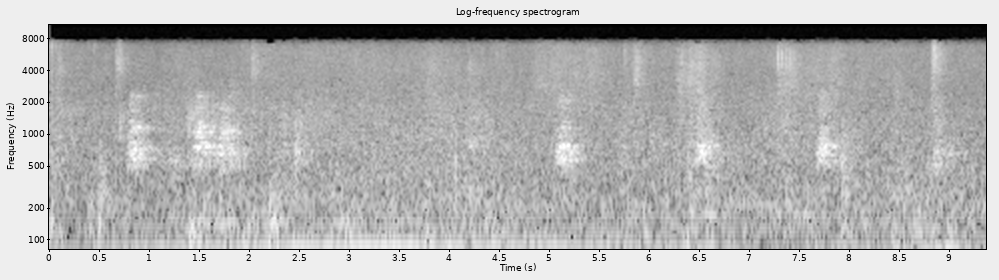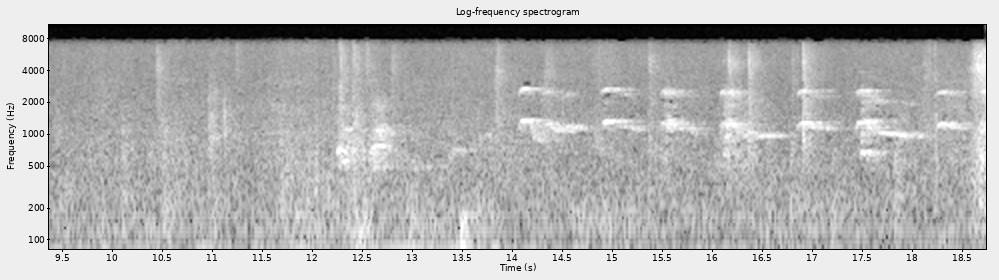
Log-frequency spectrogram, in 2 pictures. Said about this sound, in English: Little dog's usually on the balcony on the house next door. Don't know what it's doing. Everyone listening at home, I believe no animals are being tortured for the poor guy.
